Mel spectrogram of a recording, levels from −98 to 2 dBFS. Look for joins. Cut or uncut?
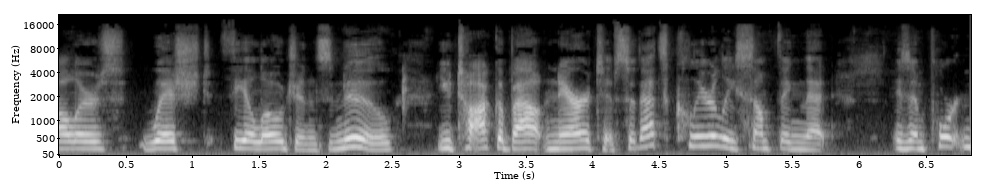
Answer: uncut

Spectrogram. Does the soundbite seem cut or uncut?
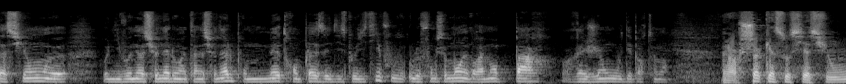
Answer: uncut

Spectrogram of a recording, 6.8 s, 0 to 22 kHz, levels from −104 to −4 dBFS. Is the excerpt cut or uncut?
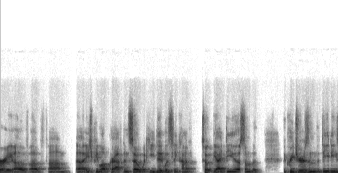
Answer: cut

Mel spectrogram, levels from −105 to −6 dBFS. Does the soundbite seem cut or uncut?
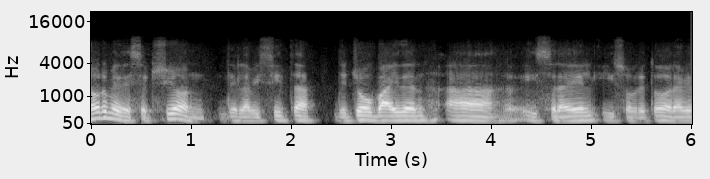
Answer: cut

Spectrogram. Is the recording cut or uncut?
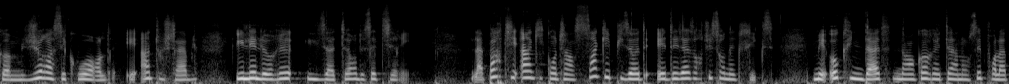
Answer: uncut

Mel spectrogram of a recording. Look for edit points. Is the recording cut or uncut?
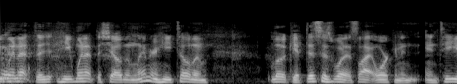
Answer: uncut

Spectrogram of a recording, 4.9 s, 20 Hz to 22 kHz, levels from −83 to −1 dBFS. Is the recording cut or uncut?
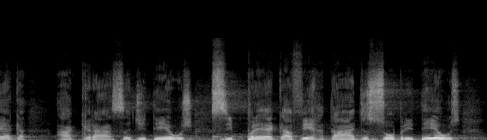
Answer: cut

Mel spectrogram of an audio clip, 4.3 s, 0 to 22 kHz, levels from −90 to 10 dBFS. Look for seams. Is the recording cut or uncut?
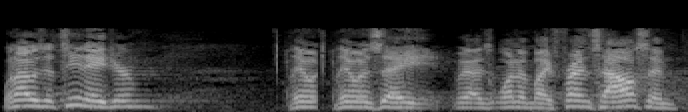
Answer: cut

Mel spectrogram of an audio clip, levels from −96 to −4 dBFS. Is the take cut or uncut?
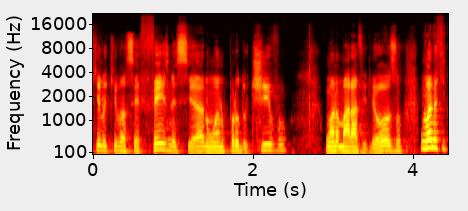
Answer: uncut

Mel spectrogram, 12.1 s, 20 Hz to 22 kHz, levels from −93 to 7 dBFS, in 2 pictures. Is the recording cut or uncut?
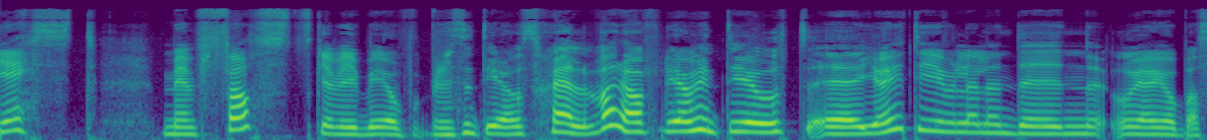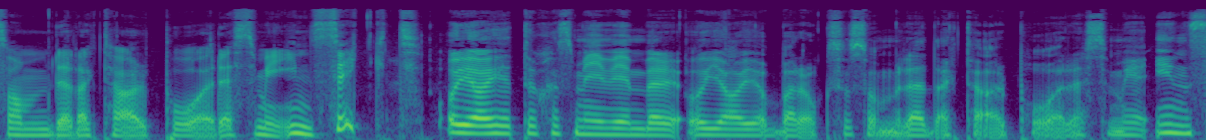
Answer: uncut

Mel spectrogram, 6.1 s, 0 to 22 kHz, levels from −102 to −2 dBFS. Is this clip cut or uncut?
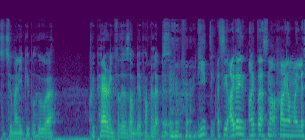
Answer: cut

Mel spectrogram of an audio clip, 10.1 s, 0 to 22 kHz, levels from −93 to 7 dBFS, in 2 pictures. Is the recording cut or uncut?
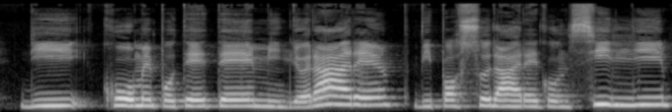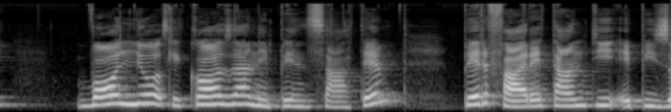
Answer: cut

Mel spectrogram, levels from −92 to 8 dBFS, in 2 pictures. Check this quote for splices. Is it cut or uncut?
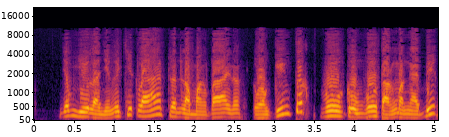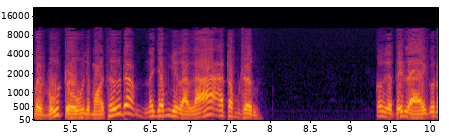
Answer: cut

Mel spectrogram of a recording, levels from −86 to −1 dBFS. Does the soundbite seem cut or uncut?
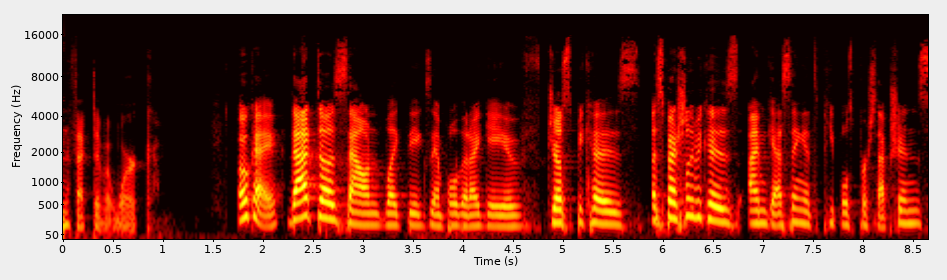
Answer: cut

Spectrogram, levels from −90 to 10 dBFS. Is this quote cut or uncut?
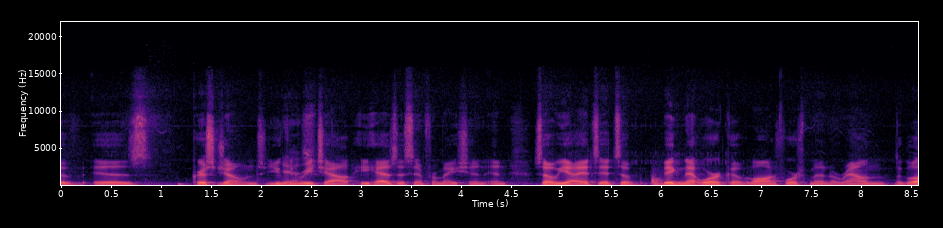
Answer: uncut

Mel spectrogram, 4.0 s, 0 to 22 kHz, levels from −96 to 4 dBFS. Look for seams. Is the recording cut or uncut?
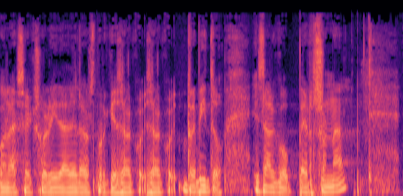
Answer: cut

